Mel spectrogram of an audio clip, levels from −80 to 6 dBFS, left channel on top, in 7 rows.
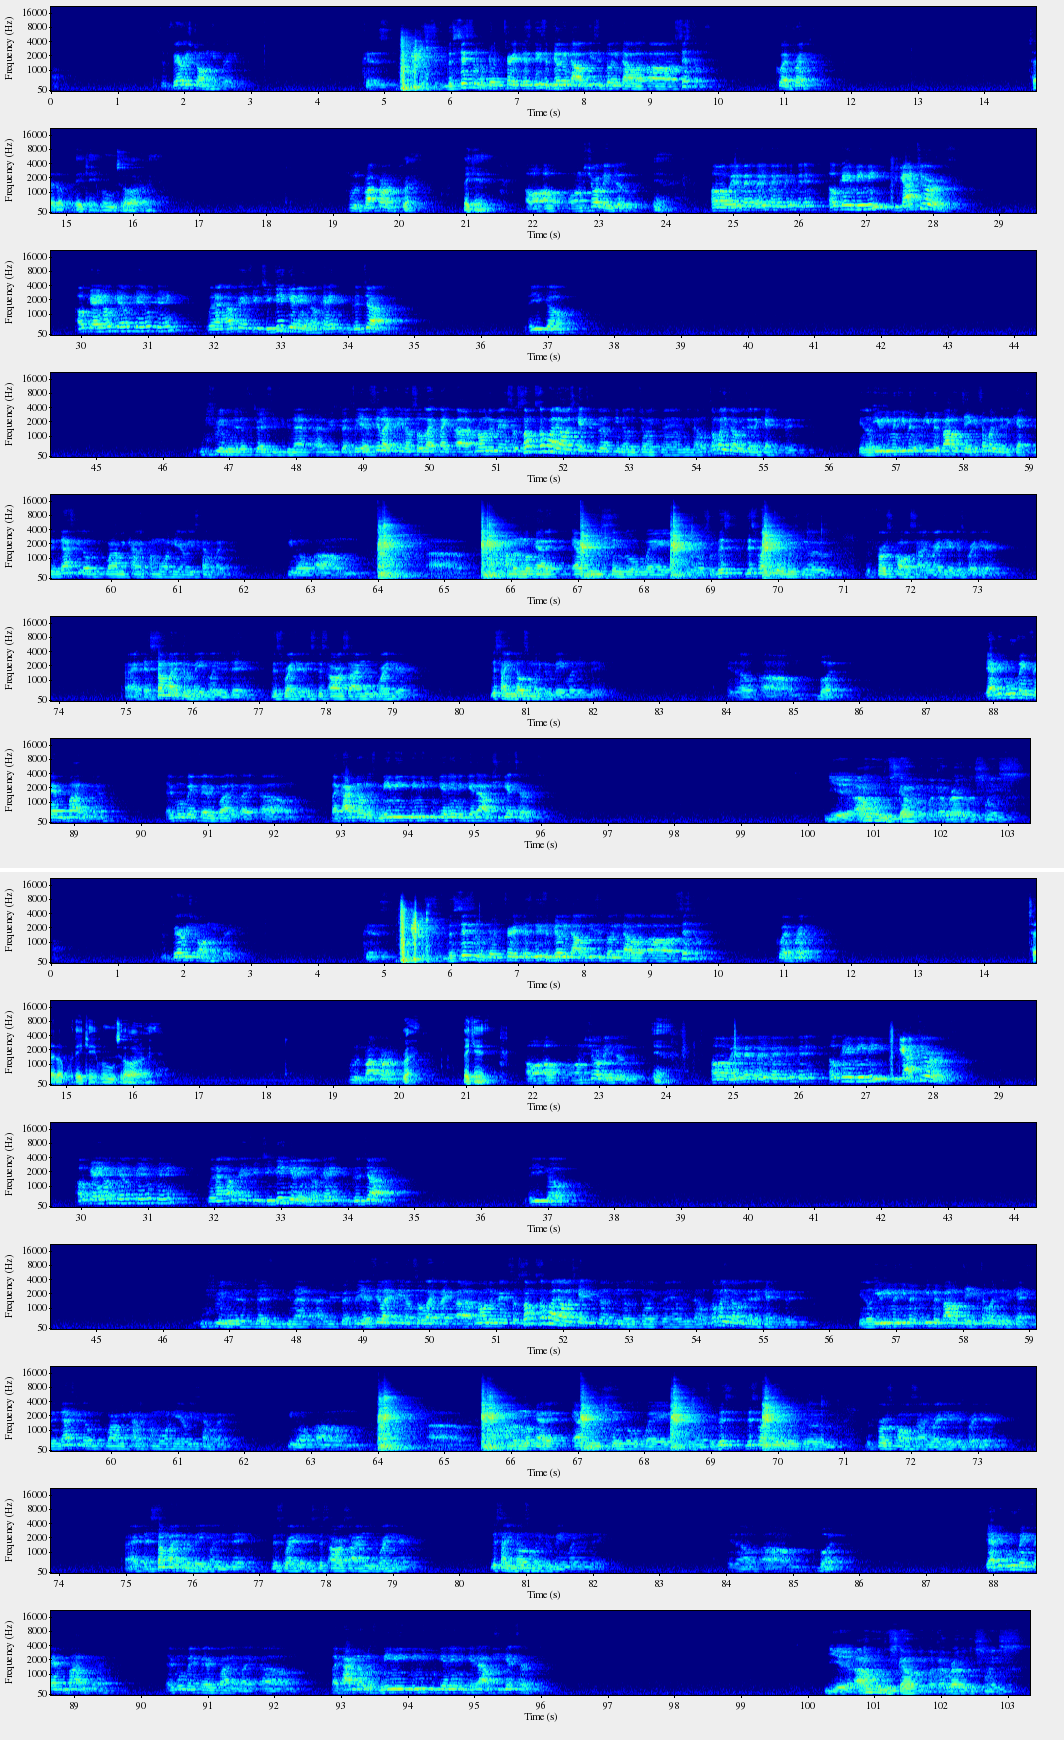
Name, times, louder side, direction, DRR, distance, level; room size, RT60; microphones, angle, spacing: voice 1, 1.6-2.7 4.7-5.0 5.9-9.8 10.9-11.4 19.2-20.0 21.9-23.5 24.7-28.2 29.9-31.4 31.9-34.6 36.7-37.3 46.5-55.5 56.4-61.7 62.6-63.7 64.7-65.3 65.7-66.6 66.9-70.8 71.3-73.2 75.0-76.9 77.2-79.2 80.5-82.2 84.0-85.1 85.4-85.6 87.9-89.5 90.4-92.3 92.8-95.9, left 1 dB, 70° left, -1 dB, 1.8 m, -39 dB
voice 2, 5.2-5.7 14.7-16.3 20.1-20.2 21.0-21.3 23.8-24.0 27.5-27.6, right 5 dB, 50° right, 10 dB, 0.5 m, -34 dB
sound 1, 64.0-64.6 65.5-66.2 67.0-67.4 68.4-68.8 69.7-70.6, equal, 20° left, 1.0 m, -31 dB
voice 3, 100.2-103.2, right 1 dB, ahead, -8 dB, 1.7 m, -39 dB
12.5 x 4.8 x 4.3 m, 1.0 s
head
